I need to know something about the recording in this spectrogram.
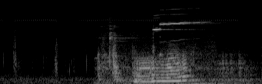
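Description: A wooden gate creaks open loudly.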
